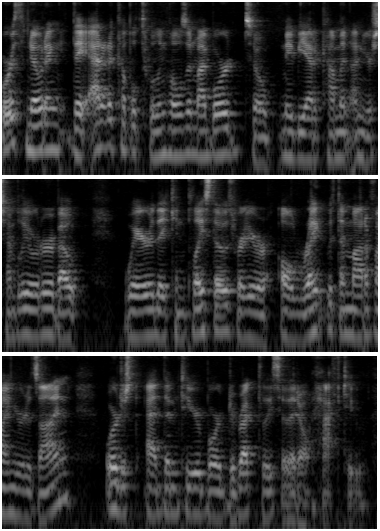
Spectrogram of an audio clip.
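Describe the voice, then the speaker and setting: A man's medium-pitched voice at a very fast pace, with ordinary pitch variation and audible room echo. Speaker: electronics engineer YouTuber. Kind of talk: product review; tutorial. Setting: electronics lab.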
